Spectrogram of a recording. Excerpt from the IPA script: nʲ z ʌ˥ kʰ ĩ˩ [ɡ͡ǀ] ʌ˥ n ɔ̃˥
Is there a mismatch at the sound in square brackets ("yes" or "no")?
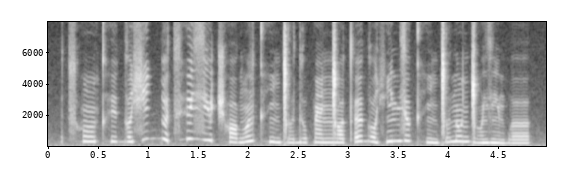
no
